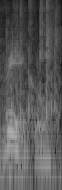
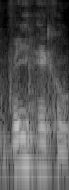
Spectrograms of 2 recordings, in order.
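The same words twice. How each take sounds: First: The h sound in the middle is silent. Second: The h sound in the middle is pronounced. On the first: The speaker calls it right. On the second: The speaker calls it wrong.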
